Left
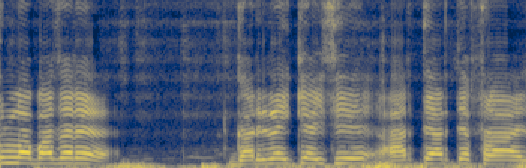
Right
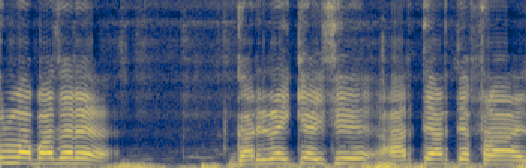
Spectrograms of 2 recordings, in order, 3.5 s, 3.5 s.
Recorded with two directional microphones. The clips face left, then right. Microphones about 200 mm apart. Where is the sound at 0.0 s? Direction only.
10° right (ahead or behind).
